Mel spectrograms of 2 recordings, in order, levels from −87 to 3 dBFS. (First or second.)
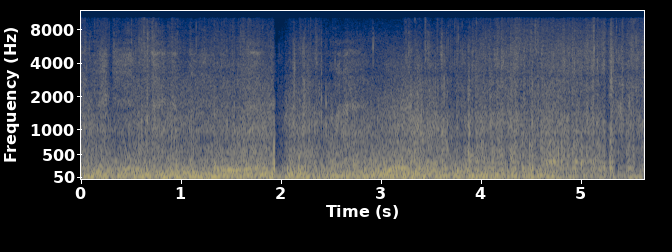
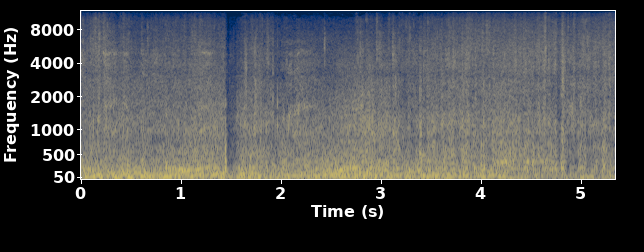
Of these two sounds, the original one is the first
